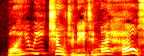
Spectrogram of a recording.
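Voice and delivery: put-on high, sing-song old witch; a sweet false witch luring children. Storyteller voicing the witch to the children, high and sweet.

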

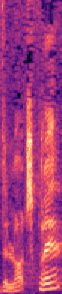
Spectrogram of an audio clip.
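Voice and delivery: retold disbelief, "Prayer" lifted at the end; puzzled echo. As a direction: repeat "Prayer" as a baffled question. Retells his puzzled reaction to it.

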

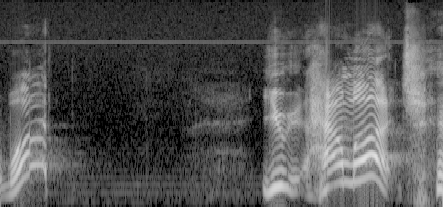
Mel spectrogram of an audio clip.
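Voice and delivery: high, slowed mock shock; retold shock on hearing the tithe; shocked disbelief. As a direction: squeak out a stunned how much.

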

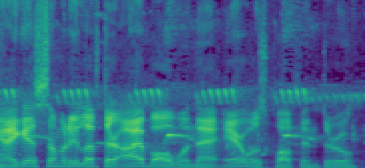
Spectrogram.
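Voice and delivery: ordinary talk, nothing marked

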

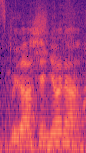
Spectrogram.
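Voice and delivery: urgent high call-out; shouted warning. Real, not acted. Warns a passer-by in game.

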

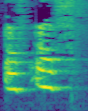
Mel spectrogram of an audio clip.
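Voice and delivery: high, loud single arf; puppy yap. Acted. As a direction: yap once like a tiny pup. Pup barks in picture book.

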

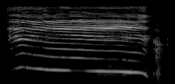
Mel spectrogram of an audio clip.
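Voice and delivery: high squeaky eek; scared shriek. Acted. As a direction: squeal it in fright. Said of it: "yelled Carrie".

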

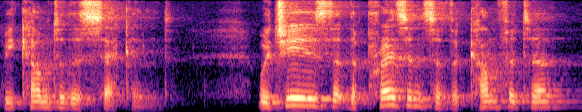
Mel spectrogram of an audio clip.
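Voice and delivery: normal talking voice

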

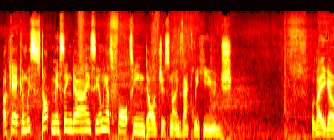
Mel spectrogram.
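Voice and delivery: ordinary talk, nothing marked

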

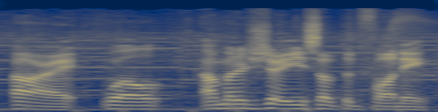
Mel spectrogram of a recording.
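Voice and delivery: ordinary delivery

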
